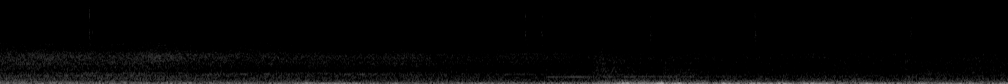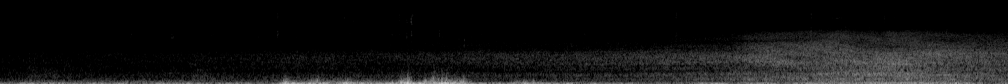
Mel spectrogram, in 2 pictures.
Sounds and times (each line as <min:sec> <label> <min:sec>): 0:10.9 Traffic sound 0:20.1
